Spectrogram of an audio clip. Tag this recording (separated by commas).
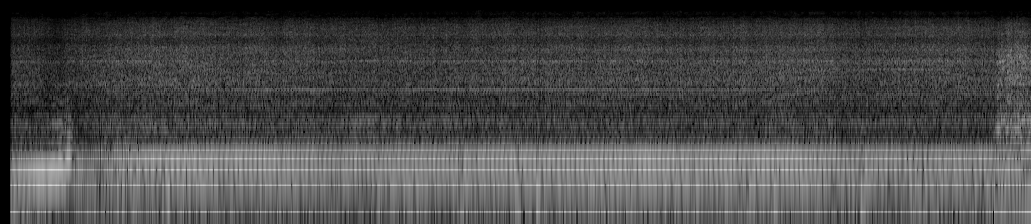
Vehicle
